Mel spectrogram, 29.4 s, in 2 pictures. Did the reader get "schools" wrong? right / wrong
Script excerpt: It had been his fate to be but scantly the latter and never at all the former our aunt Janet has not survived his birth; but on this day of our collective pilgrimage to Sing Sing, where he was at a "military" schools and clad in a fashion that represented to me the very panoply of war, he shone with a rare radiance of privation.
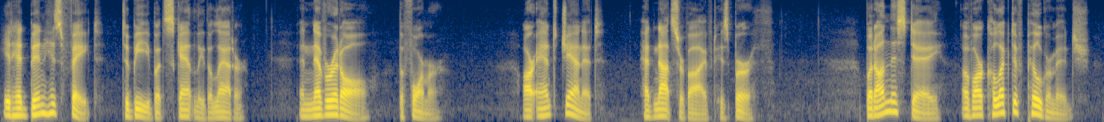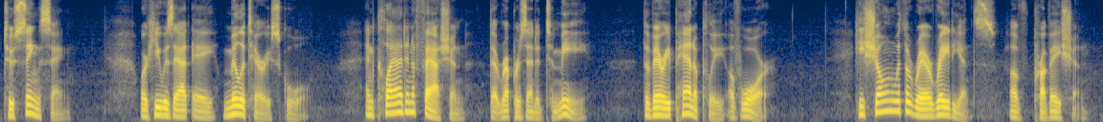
wrong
